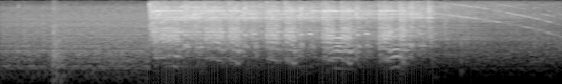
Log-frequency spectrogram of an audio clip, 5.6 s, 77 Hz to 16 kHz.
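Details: 2009 Subaru Forester crank no-start with no codes, after timing belt, plugs, wires, coil and ECU replaced; ignition testing shows a cylinder not sparking. Steady starter cranking about three seconds, no firing or catch, then winds down; cranks but won't start.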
